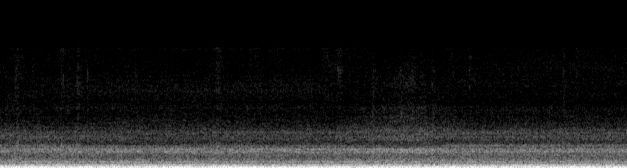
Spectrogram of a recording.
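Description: Combine harvester engine running steadily, heard from inside the cab: a constant low rumble.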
